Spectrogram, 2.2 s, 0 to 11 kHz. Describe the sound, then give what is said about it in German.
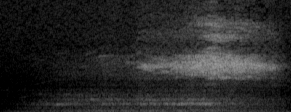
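A deep breath is drawn in slowly during a guided breathing exercise: one long, soft, airy swell that builds steadily, peaks, then tapers away, quiet and without talk. “Und jetzt mit diesem Öl einmal für 2 tiefe Atemzüge einatmen.”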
